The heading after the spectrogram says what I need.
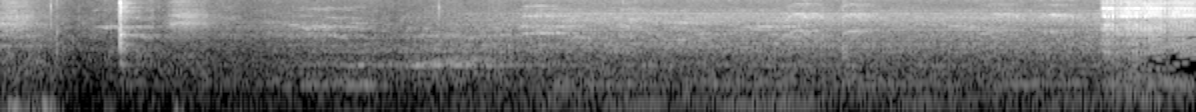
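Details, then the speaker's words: Vintage GMF bench grinder, restored with new wheels and shed-made bushes: switch click, then quiet steady low hum building as it runs smoothly with almost no vibration, ending in a sharp hiss. "it sounds beautiful when it starts up as you'll be able to tell when I am I'm gonna turn it on there's almost no vibration to it"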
